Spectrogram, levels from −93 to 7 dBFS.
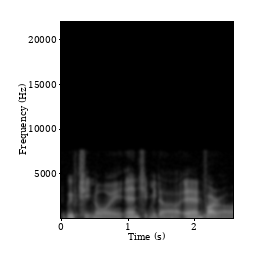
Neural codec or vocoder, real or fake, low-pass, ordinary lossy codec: none; real; none; none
